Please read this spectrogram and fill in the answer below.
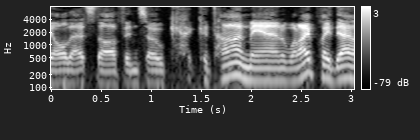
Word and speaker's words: Catan: Well, how do you pronounce Klaus Teuber's game? The Settlers of Catan.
